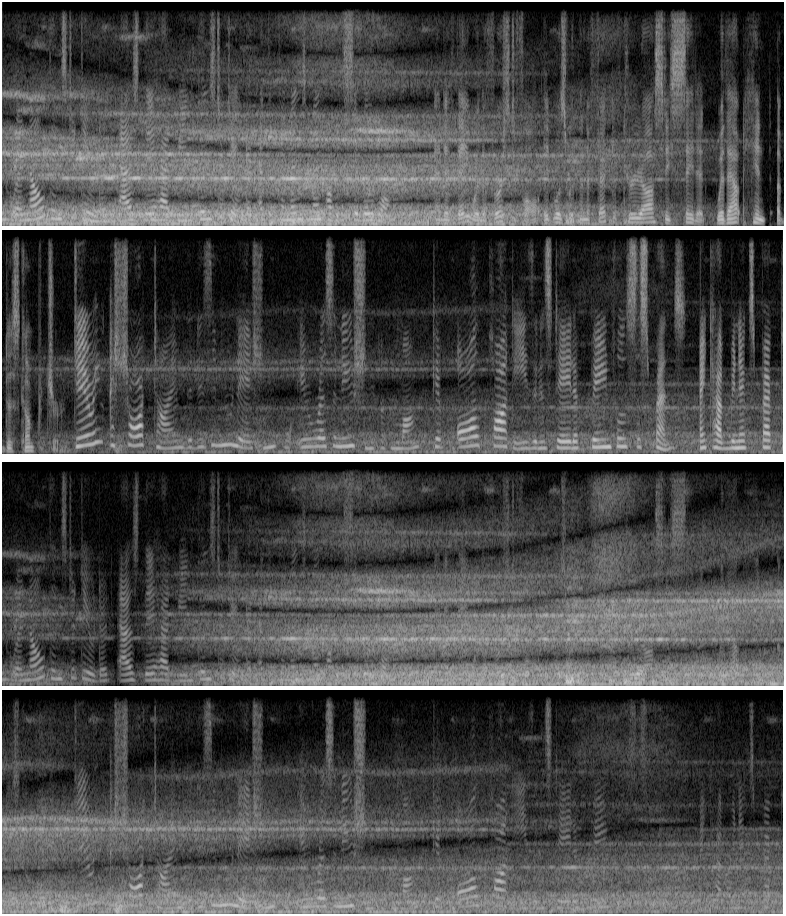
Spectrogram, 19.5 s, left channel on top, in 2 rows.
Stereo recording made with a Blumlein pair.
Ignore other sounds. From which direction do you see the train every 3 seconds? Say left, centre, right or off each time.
left, centre, right, right, right, right, right.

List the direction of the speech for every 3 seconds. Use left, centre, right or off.
left, left, left, left, centre, left, left.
